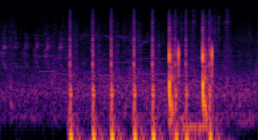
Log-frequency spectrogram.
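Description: A pickaxe strikes rock again and again with sharp ringing clinks.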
